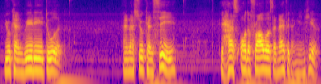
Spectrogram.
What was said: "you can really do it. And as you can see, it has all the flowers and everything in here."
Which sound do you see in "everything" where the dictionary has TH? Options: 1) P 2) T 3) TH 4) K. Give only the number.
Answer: 2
